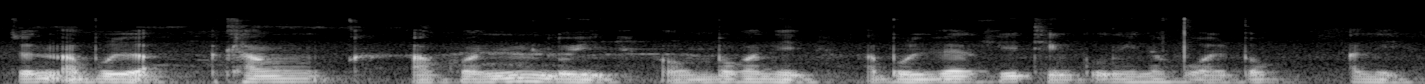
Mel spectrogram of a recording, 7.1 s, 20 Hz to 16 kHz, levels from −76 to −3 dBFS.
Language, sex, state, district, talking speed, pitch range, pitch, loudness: Mizo, male, Mizoram, Aizawl, 200 wpm, 80-90 Hz, 90 Hz, -21 LUFS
